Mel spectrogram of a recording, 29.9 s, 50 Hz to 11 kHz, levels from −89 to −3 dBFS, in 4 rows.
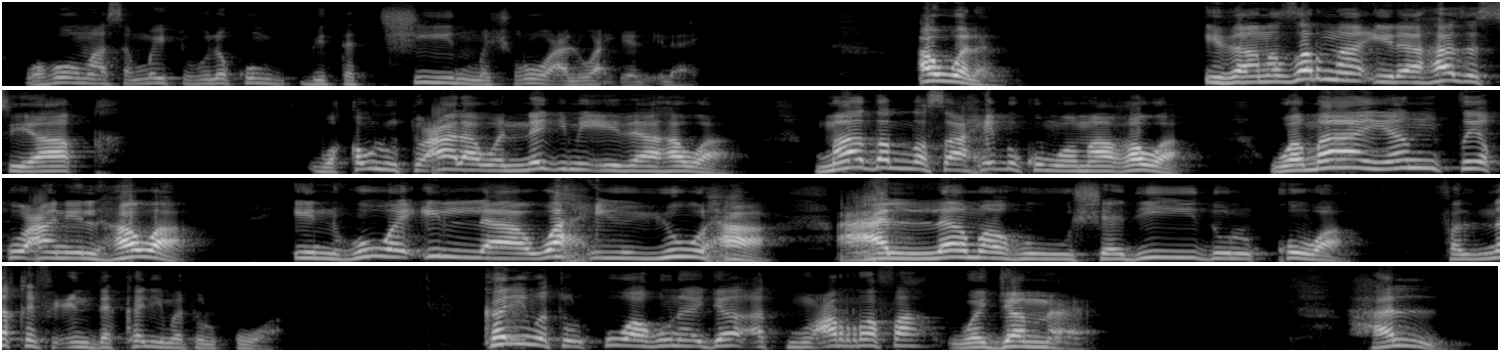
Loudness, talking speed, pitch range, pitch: -31 LUFS, 95 wpm, 180-245 Hz, 210 Hz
